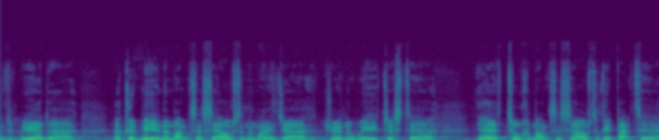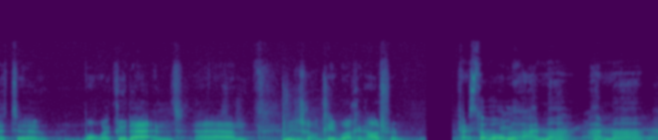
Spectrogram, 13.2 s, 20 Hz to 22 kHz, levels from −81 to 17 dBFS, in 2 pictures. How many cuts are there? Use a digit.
0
